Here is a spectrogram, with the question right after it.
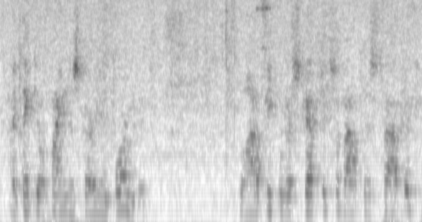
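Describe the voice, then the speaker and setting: Noticeable background noise is present. A man with a high pitch talks at a moderate pace. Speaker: presenter. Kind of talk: informal talk to audience. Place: hall. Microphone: camera far.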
